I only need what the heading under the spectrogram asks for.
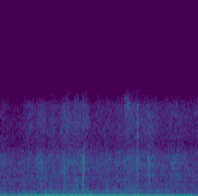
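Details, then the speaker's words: Toyota Rush after front brake repair, previously dragging with front passenger-side noise when braking: steady even engine and road rumble while driving, no scraping or dragging, no fault code; brakes free, normal drive. "Hindi siya hindi na siya pigil. Tsaka wala naman lumabas sa fa code eh."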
